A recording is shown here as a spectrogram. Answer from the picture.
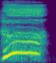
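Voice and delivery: sharp high gasp of surprise. Retold or imitated. Mom seeing the test, high gasp. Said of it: "she went".

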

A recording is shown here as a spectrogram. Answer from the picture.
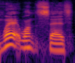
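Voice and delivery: high, slowed, exaggerated announcing voice; Alan Partridge impression. Telling a mate about the ref, pompous mock Partridge voice. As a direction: ham up a pompous presenter explaining. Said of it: "Alan Partridge walking into his meeting saying".

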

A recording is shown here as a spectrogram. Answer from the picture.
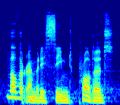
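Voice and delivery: ordinary delivery, nothing marked

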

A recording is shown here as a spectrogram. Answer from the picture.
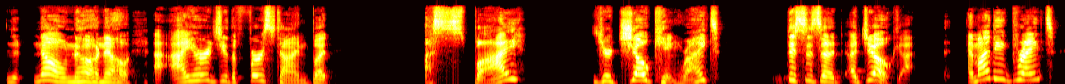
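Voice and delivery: flustered, incredulous questioning; stunned disbelief. A narrator's reading. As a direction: falter and restart, refusing to believe it. Stunned disbelief at spy confession.

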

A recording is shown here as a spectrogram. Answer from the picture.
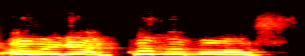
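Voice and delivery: high, excited fangirl gasp; high-pitched giddy recognition; starstruck squeal. Retold or imitated. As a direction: squeal the name like a starstruck fan. Starstruck fan recognizing a voice actor.

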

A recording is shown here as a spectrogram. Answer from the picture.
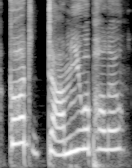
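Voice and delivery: loud, high exasperated outburst; angry cry. A narrator's reading. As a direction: curse him out loudly at a high pitch. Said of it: "Gemma cried".

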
